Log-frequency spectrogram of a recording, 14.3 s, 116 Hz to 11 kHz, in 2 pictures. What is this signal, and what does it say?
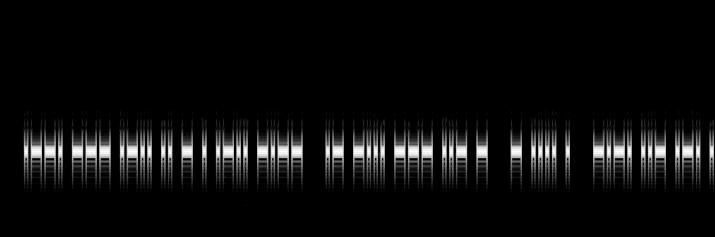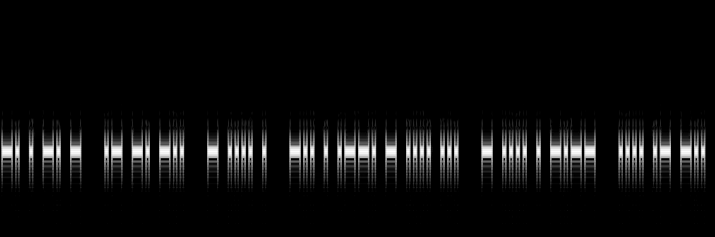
Morse code, heard as a keyed tone, about 35 wpm, 600 Hz. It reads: POLITELY ABOUT THE CURRENT AND THE DEPTHS THEY HAD
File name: the old man and the sea / the old man and the sea 1 35wpm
